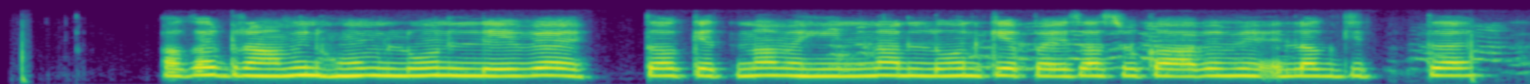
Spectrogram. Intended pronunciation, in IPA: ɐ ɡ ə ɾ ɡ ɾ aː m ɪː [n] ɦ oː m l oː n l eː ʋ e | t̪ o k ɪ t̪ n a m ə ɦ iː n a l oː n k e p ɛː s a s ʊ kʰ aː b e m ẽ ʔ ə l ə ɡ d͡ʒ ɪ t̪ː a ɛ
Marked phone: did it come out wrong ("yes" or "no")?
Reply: no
